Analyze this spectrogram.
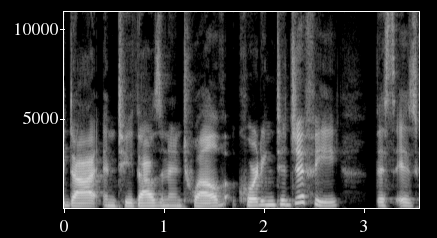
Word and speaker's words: GIF: there are plenty of gifs that pay tribute to their inventor perhaps even better you can heed his unequivocal advice and pronounce it jiff instead of gif that is friday's edition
